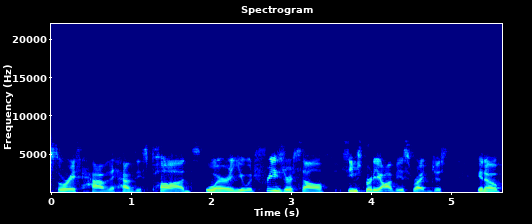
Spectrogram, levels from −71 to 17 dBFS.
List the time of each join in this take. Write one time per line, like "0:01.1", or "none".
0:01.8
0:03.6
